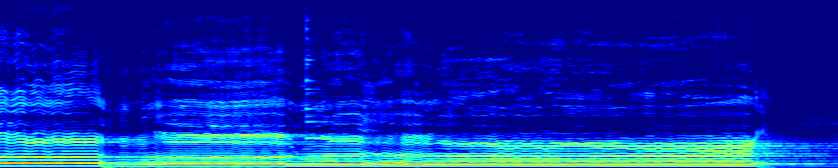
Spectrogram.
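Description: Slow meditation music: a single sustained vocal chant holding long notes with a slight waver. It steps down in pitch about a second in and slides down near the end.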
